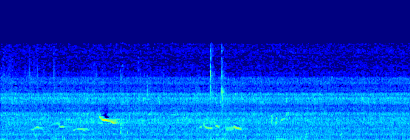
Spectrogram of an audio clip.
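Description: Birds chirping faintly, a few short calls over a steady hiss, from a played-back relaxing nature-sounds recording of a forest stream.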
